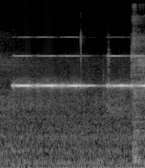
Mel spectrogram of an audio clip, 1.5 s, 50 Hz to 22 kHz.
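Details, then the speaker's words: Steady high-pitched alarm tone from an anesthesia machine: low FiO2 alarm caused by a faulty oxygen sensor, sounding while tidal volume and ventilation settings are being set. "now we are setting the title volume like this FIA to low error because uh here the O sensor is faultiest one. So we just ordered and waiting for the oxygen sensor."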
